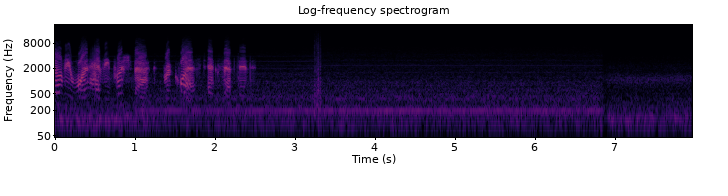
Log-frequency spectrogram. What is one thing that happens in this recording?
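An airliner's engine hums steadily nearby.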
